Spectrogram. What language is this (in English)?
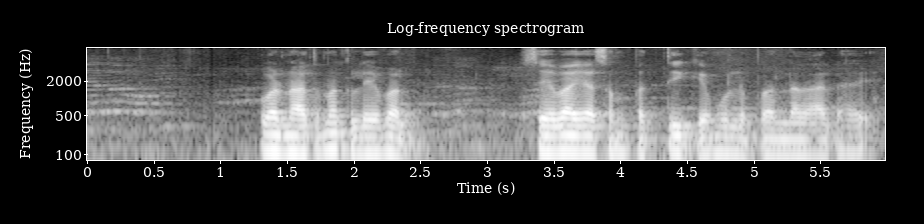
Magahi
